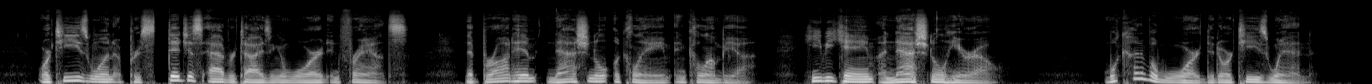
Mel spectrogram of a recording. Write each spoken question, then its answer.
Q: What kind of award did Ortiz win?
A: Ortiz won a prestigious advertising award.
